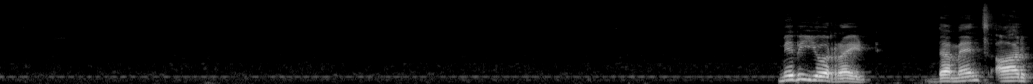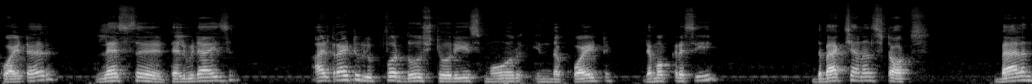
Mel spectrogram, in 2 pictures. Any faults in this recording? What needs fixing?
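No faults can be heard in this speech recording, so nothing needs fixing. There is no fault here to trace or prevent.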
